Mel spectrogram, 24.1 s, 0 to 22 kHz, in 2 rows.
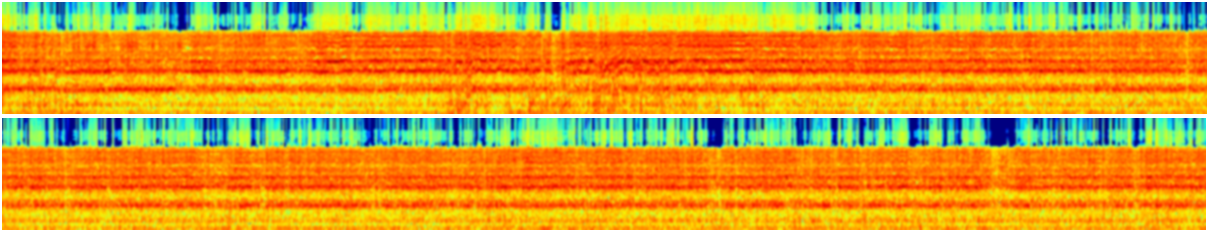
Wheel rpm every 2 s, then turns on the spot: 230, 230, 220, 220, 230, 240, 230, 230, 230, 230, 230, 240.
none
